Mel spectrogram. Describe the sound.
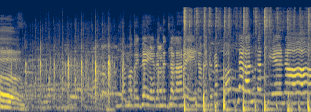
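An audience at a Radio Crochet event applauds and cheers for a participant, scattered claps mixing with many overlapping shouting voices. The noise swells louder and fuller about halfway through and stays lively to the end.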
